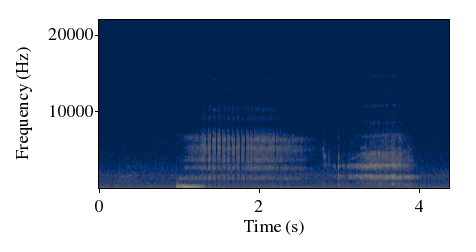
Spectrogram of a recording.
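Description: An older woman speaks slowly over an online call.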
